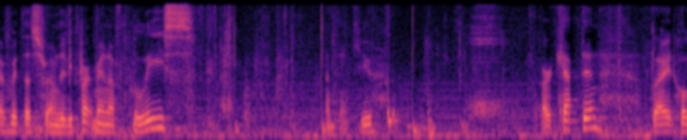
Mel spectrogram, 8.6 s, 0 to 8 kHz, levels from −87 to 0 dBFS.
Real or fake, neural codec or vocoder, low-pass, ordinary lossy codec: real; none; 7.2 kHz; Opus, 64 kbps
